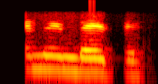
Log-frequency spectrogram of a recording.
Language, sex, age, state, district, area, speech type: Telugu, female, 45-60, Andhra Pradesh, Eluru, rural, conversation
